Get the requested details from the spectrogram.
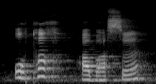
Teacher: Kar tələffüs olunacaq. Otaq havası yəni ikinci tərəf samitdən başlayır deyənə kar tələffüz olunacaq.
